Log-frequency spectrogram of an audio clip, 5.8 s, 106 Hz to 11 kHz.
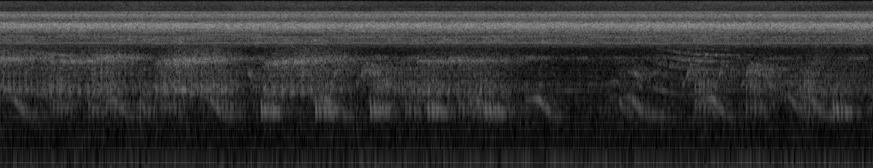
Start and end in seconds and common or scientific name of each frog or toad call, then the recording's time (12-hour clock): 0.0	3.4	Boana albopunctata
0.0	5.8	Physalaemus cuvieri
1.8	3.4	Usina tree frog
4.2	5.1	brown-spotted dwarf frog
8:45pm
